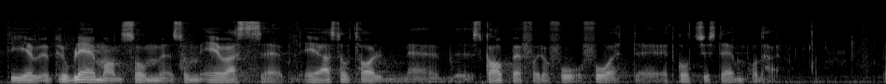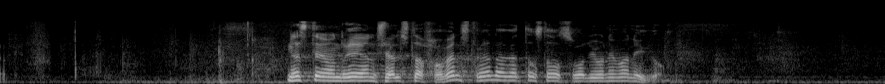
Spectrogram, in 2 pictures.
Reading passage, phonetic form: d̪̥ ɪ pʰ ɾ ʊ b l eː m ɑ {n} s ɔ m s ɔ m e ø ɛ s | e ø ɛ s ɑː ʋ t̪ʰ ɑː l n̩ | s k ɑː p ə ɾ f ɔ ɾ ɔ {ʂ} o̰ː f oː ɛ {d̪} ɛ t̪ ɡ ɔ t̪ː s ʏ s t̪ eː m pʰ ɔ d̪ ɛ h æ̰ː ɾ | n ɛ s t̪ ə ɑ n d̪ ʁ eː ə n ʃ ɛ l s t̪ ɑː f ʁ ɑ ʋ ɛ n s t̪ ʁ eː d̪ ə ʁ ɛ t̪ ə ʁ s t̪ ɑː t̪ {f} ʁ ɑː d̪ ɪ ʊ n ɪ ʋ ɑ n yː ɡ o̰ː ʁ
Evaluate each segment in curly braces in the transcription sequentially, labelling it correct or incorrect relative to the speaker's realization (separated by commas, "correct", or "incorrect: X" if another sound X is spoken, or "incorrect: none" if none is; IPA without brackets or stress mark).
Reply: correct, incorrect: f, incorrect: t̪, incorrect: s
